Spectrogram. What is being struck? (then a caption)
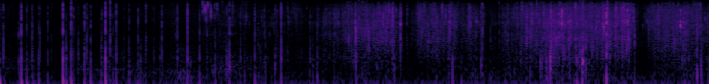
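Patent faux leather handbag. Long nails tap and scratch a small, pale pink, glossy patent faux leather handbag with a gold chain. Quick, sharp clicks mix with scratchy, crinkly rubbing over a soft, low thump from the bag's body. The sound stays quiet and close throughout.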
